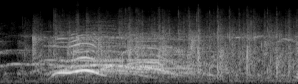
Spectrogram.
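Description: A comedy club audience claps and cheers, the applause swelling loud in the first second and a half before thinning into scattered claps and crowd murmur, with a few voices calling out over it.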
